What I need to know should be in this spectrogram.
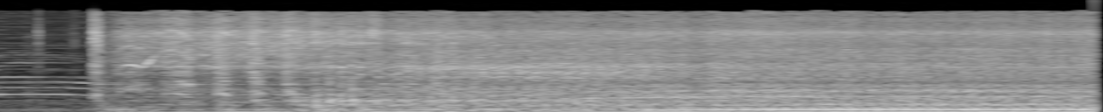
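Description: A steady cranking rhythm of about four pulses a second runs on without catching; the genset turns over but won't fire. Cause suspected, not confirmed.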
